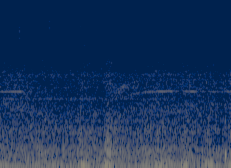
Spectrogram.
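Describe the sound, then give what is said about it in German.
A leaf blower drones steadily outside, a muffled motor roar with a faint high whine that holds constant throughout, with no one speaking. “mit dem Laubbläser.”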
